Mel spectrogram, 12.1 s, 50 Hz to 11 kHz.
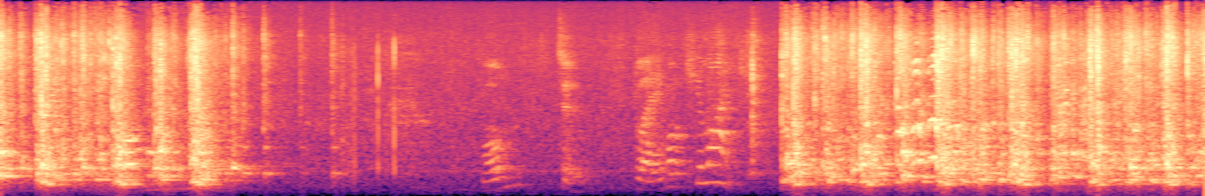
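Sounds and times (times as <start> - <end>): hand percussion group playing: 0.0 - 3.5, 7.8 - 12.0.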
